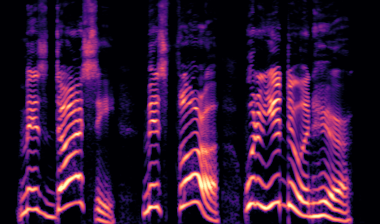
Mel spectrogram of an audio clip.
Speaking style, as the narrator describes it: he yelled

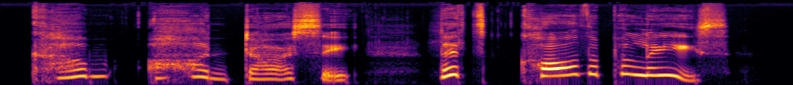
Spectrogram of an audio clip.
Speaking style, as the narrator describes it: Again she whispered

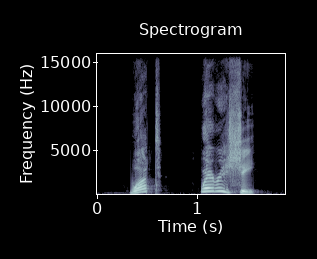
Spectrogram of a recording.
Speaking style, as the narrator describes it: Vida yelled

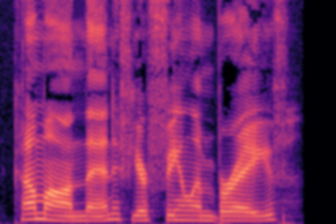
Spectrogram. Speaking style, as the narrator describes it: Grinning, he sneered

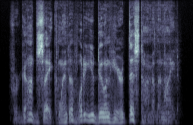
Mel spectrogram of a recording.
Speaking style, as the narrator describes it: said, hissing the words

